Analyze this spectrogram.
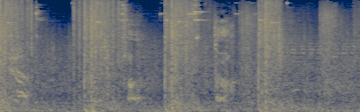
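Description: A rifle fires several single loud shots.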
